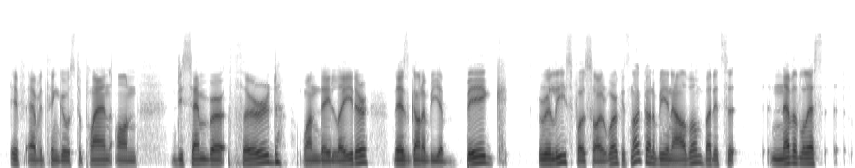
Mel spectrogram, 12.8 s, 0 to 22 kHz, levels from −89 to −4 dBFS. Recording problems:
muffled; very; fading above 1.5 kHz

